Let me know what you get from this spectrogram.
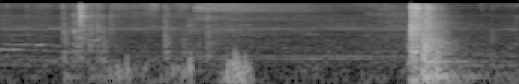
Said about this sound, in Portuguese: Claro! Vamos abrir a porta, né?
